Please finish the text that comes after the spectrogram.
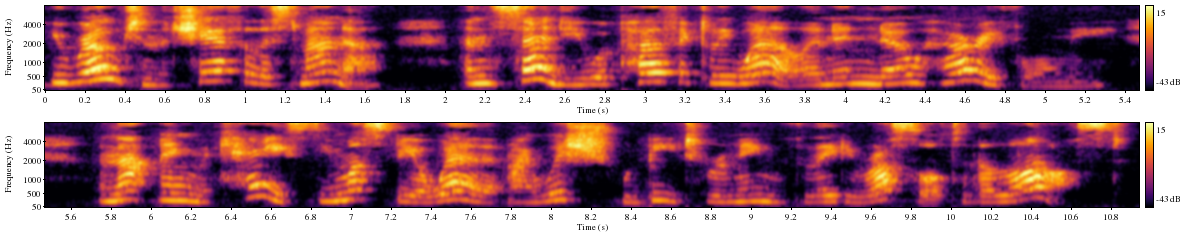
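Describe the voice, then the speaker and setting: Sensible, patient sister in a period novel, fairly high voice with very varied pitch, polite and gentle female actor performing. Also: lively intonation, moderate pace, low-quality recording. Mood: patient, reasoning. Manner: polite, reasoning. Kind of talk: dramatised classic novel reading.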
